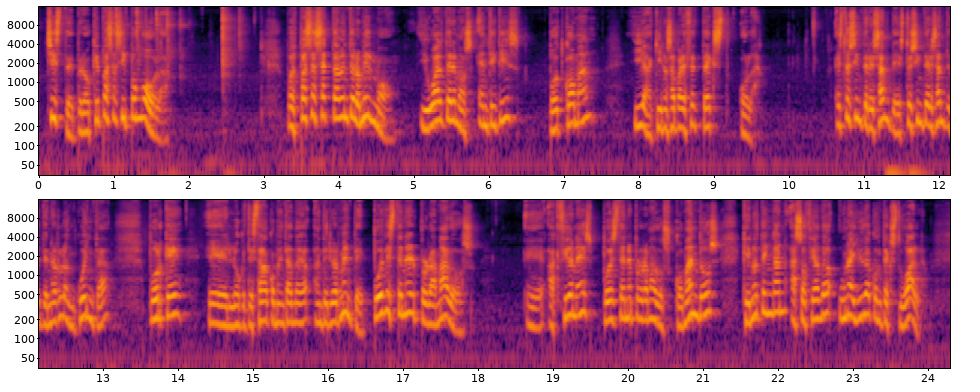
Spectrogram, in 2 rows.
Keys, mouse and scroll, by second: 1.2-2.1 typing, 2.4 Return.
